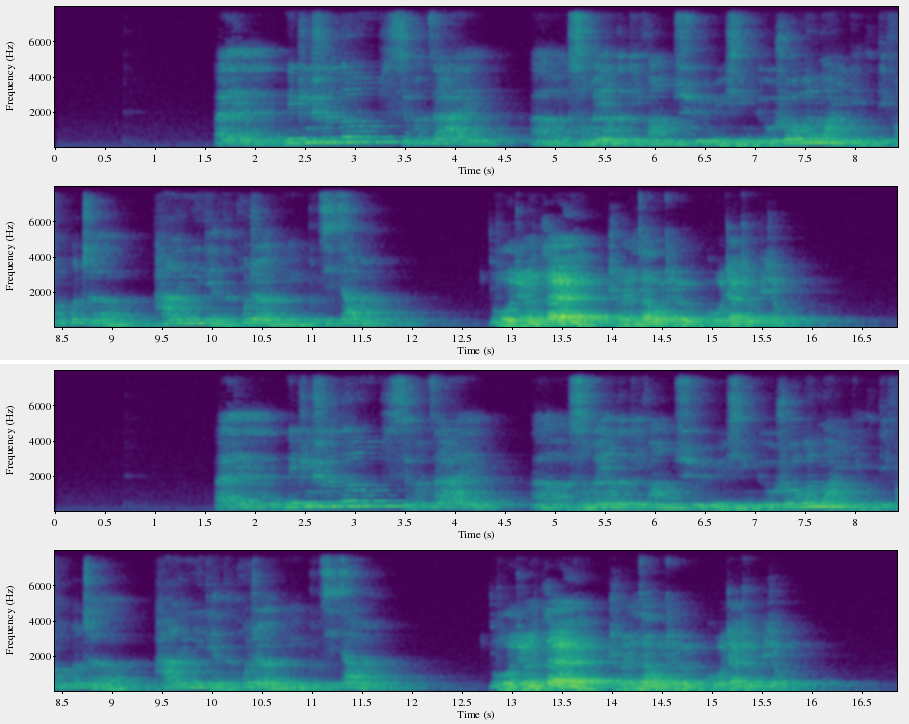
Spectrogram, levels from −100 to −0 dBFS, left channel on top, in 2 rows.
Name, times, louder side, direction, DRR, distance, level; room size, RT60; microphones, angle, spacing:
voice 1, 1.6-4.3 4.7-9.1 9.4-11.7, equal, 40° left, -8 dB, 0.6 m, -31 dB
voice 2, 12.8-15.7, left 1 dB, 65° left, -6 dB, 1.0 m, -24 dB
4.0 x 2.7 x 2.8 m, 1.4 s
head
